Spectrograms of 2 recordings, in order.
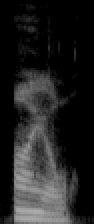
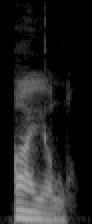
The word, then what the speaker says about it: aisle: passage is called an aisle if you notice the the difficult pronunciation it begin you don't hear the letter S and it's not really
